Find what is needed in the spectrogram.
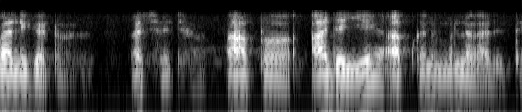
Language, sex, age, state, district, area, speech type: Hindi, male, 30-45, Madhya Pradesh, Betul, rural, conversation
